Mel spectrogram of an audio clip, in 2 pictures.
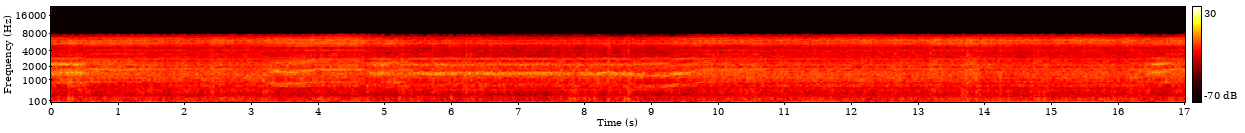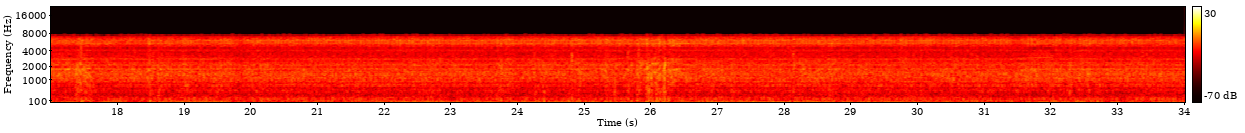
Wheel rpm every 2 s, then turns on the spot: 220, 230, 210, 170, 170, 220, 230, 230, 230, 230, 240, 230, 230, 230, 240, 230, 230.
none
